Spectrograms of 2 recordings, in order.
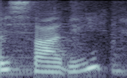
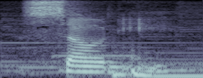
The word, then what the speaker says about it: Soni: Please call me Soni. I do prefer Soni. You pronounce Soni like S-A-W-N-I-I or K-N-E-E, whichever one you prefer. So it's not Sony like the brand, the video game brand. And it's not Sani like a popular nickname some of you guys might have heard.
